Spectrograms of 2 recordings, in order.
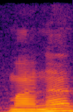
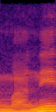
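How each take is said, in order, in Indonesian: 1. Kata itu berakhir dengan vokal a tambahan. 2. Kata itu berakhir dengan vokal i tambahan. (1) "Tidak bisa mana" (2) "tidak bisa mani"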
